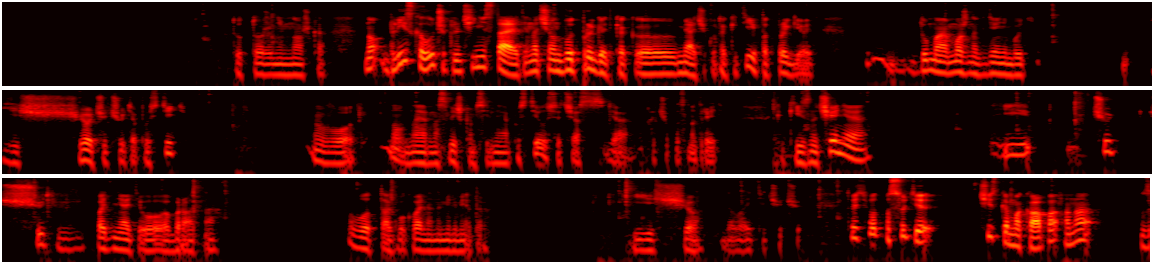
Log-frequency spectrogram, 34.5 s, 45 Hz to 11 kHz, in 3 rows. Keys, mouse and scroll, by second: 4.5 click, 6.4 click, 7.3 ctrl+z, 8.0-9.4 drag, 10.7 click, 13.4 click, 13.8 alt+v, 14.8 alt+v, 15.3 click, 17.1 click, 17.4 a, 19.1-19.5 drag, 19.6 f, 20.1 click, 21.6 click, 21.8 w, 22.3 shift+middle click, 23.4 ctrl+z, 24.1 click, 24.7 w, 25.2-26.5 shift+middle drag, 27.4 click, 27.7 alt+v, 28.9 alt+v, 29.6 w, 30.4 click, 31.0 w, 31.3-32.7 shift+middle drag, 33.4 click, 33.6 alt+v.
